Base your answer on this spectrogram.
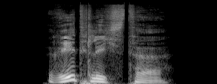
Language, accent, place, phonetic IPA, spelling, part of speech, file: German, Germany, Berlin, [ˈʁeːtlɪçstə], redlichste, adjective, De-redlichste.ogg
- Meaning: inflection of redlich: 1. strong/mixed nominative/accusative feminine singular superlative degree 2. strong nominative/accusative plural superlative degree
